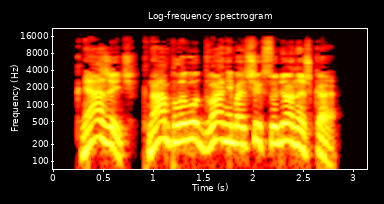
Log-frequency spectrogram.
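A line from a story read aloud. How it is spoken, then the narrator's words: Shouting. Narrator (Russian): крикнул он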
